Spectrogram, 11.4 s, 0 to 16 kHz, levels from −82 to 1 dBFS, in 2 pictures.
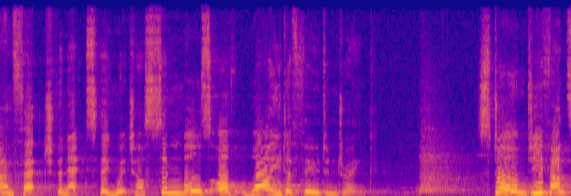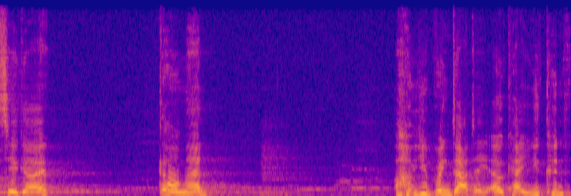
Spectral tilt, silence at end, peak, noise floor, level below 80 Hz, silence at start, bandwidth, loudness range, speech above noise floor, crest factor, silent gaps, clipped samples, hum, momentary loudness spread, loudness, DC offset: -3.5 dB/octave; 0 s; -4 dBFS; -47 dBFS; -50 dBFS; 0 s; 16 kHz; 6 LU; 27 dB; 18 dB; none; under 0.1%; none; 19 LU; -20 LUFS; under 0.1%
